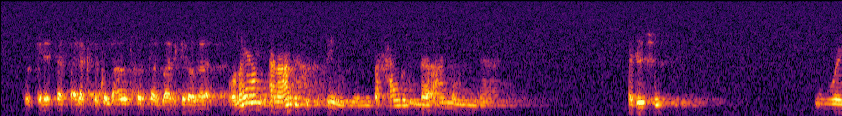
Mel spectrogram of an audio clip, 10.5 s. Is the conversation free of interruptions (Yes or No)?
Yes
